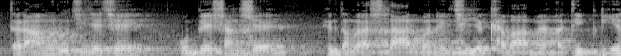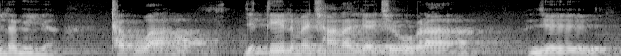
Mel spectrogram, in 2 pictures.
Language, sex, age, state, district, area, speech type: Maithili, male, 60+, Bihar, Madhubani, rural, spontaneous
